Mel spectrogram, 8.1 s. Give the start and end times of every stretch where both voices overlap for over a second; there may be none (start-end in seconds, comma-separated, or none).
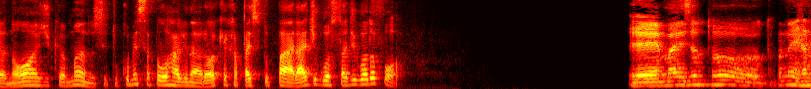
none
